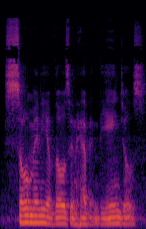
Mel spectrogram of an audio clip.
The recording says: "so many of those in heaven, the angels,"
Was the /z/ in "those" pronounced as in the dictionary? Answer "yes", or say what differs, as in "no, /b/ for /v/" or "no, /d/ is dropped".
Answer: yes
